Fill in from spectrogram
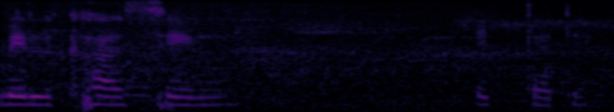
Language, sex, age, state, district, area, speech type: Assamese, female, 18-30, Assam, Kamrup Metropolitan, urban, spontaneous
